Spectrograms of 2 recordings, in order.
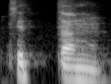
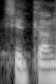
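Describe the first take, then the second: First: The t sound is held and doubled. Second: The t sound is short and single. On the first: The speaker calls it right. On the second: The speaker calls it wrong. "यहाँ पे चितम नहीं बोलना आपने"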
